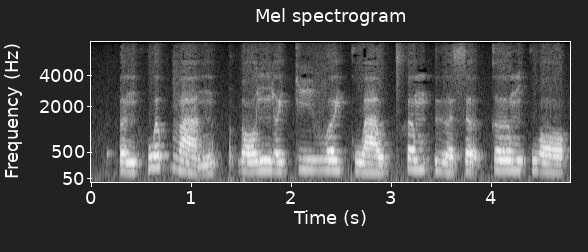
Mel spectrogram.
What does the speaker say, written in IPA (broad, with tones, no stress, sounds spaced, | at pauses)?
ʔ ə˨˩ n h w ə˦˥ p̚ v a˧˩˨ n | ɗ ɔ˨˦ ɲ ə˨˦ j k i˧ v ə˧ j k w a˨˩ w t̪ʰ ə˧ m ʔ ɨ˧˩ ə̯ s ə̰ː˧˨ k əː˧ m k w ɔ˨˩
